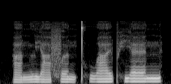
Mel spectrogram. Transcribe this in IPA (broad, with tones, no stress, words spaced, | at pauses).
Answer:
a˧˥nljä˧˥ fə˥˩n t̪ʰwa˥ɪ̯pʰjɛ˥n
